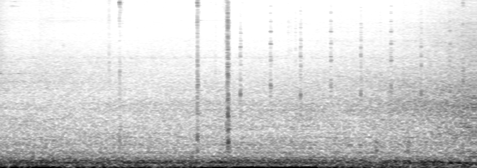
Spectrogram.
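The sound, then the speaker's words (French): A small red Clio's engine hums in a steady low rumble as it drives, taking the first right up a street in search of a parking space, with a few light clicks and ticks scattered over the droning road noise. “La Clio rouge a pris la première à droite, remontant la rue Sigisbert de jean jusqu'à trouver une place de parking”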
